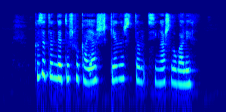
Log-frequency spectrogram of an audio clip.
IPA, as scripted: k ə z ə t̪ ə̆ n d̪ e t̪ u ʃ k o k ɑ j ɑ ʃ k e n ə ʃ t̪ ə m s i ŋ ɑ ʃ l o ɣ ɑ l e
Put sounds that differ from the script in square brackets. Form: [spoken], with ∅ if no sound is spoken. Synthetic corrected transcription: k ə z ə t̪ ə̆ n d̪ e t̪ u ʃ k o k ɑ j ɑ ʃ k e n ə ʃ t̪ ə m s i ŋ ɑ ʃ l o ɣ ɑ l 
